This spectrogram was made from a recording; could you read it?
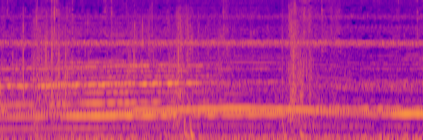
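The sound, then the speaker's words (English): An eerie, echoing wail in the woods holds a steady, ringing pitch throughout, layered with thin high overtones, while faint whooshing swells pass beneath it twice. No voices are heard. “As you continue your march through the woods, you hear an echoing wail all around you.”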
